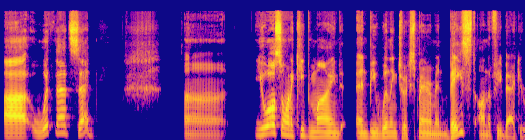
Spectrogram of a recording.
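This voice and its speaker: Male tutorial host, 40s, mid pitch with animated swings, emphatic and informal, close dry studio mic. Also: dry recording. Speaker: host of a screenwriting tutorial channel. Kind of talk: informal instructional talk to camera, partly read from notes. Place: indoor home studio. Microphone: close studio condenser microphone on a mount.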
